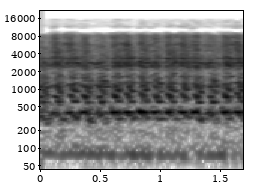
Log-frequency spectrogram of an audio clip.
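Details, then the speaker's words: 1973 GMC motorhome, Oldsmobile 455 V8, cold start after sitting a few weeks: even, quick, unlabored cranking at about eight pulses per second, with little wind-over before it fires. Normal cranking; hardly an exhaust leak, no blue smoke, no miss. "Classic 455 wine and over sound. Uh-oh. That sounds awesome. I know 455s. Hardly an exhaust leak. No blues. Not a miss, a hiccup."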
